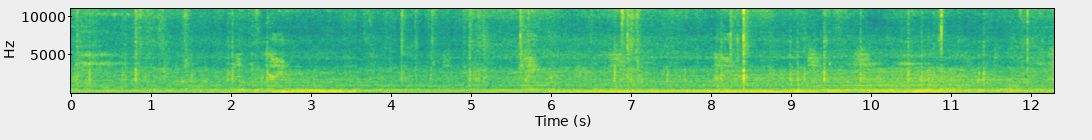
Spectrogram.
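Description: A bus's engine and drivetrain heard from inside the moving bus: a steady run with pitched tones that glide up and down as it speeds up and slows. It grows a little louder about halfway through.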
